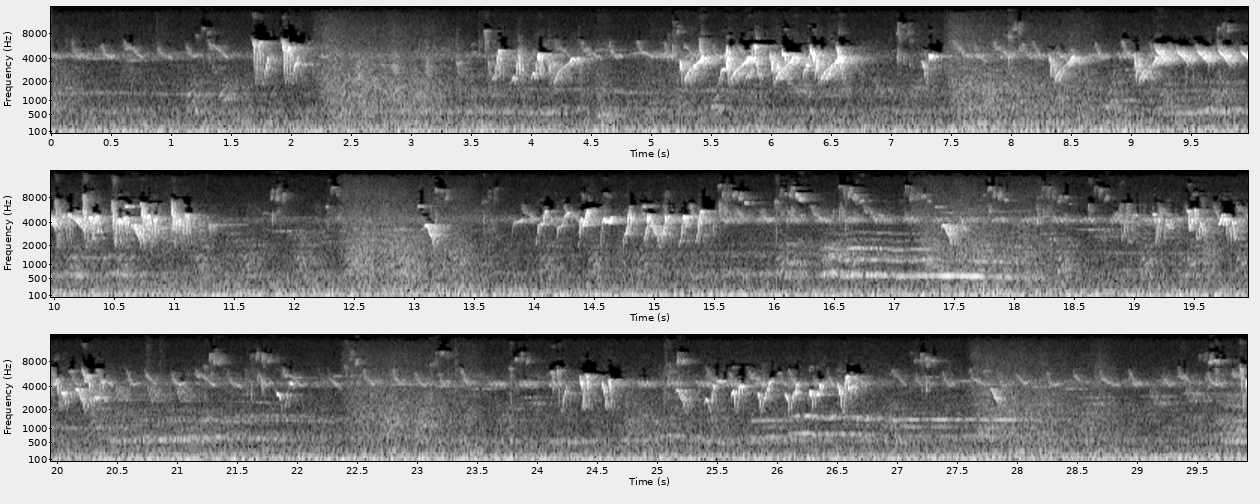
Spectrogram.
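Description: Small birds chirping in quick, repeated trills, over a steady high tone and a low hum.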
